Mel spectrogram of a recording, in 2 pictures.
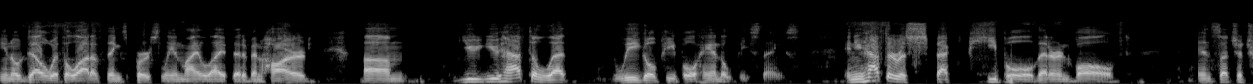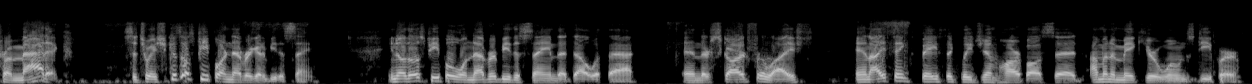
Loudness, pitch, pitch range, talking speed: -21 LUFS, 105 Hz, 85-125 Hz, 195 wpm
